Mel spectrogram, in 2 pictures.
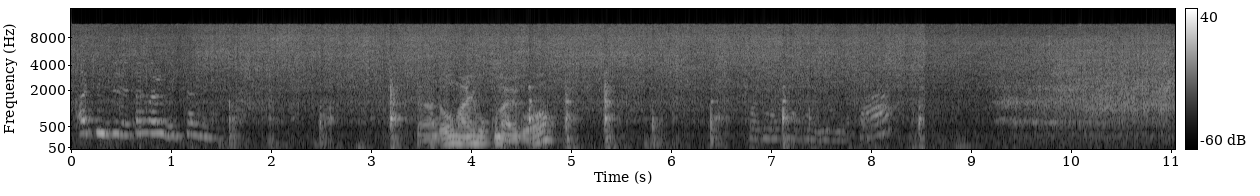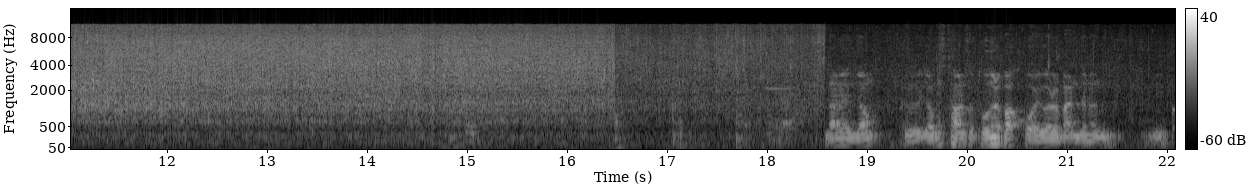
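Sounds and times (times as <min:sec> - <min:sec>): fish frying in sauce: 0:00.0 - 0:22.0
onions sizzling in a skillet: 0:00.0 - 0:22.0
utensil scraping a pan: 0:01.5 - 0:07.8.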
